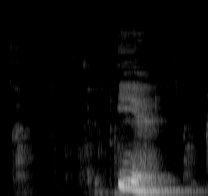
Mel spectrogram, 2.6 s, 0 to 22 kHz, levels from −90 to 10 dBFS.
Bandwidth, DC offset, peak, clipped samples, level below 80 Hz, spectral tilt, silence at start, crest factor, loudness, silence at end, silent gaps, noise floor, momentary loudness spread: 5.6 kHz; under 0.1%; -10 dBFS; under 0.1%; -56 dBFS; -10.5 dB/octave; 1.5 s; 20 dB; -26 LUFS; 0.4 s; none; -85 dBFS; 22 LU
